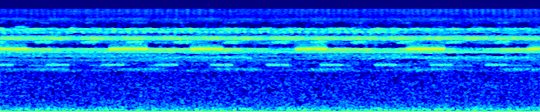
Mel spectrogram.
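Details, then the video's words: Park crickets at evening, several chirping together in high-pitched trills, with rhythmic louder bursts roughly each second over a constant buzzing background. "Park Serenade: Cricket Sounds in a Peaceful Park | Evening Ambience"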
